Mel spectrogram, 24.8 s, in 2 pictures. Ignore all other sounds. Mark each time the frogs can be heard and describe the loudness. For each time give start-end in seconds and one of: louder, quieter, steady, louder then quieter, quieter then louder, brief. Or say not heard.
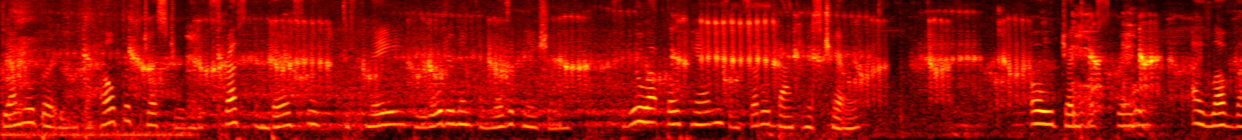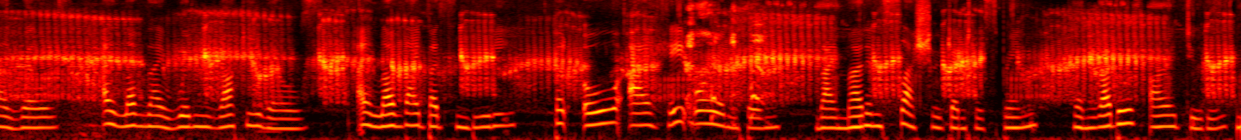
0.0-24.7 steady.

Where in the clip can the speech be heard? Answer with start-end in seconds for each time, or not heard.
0.0-8.7, 10.3-24.7.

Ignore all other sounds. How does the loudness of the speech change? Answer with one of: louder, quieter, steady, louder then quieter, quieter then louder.
steady.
